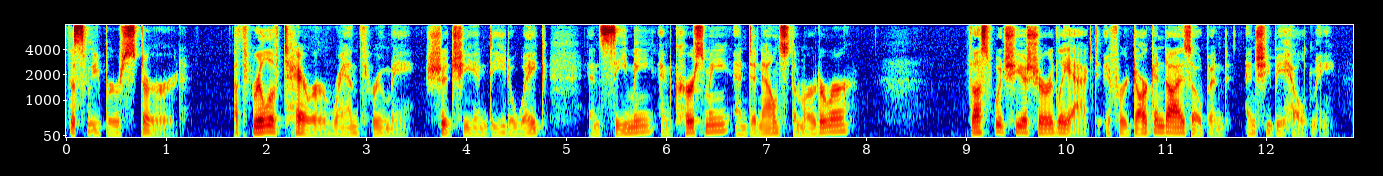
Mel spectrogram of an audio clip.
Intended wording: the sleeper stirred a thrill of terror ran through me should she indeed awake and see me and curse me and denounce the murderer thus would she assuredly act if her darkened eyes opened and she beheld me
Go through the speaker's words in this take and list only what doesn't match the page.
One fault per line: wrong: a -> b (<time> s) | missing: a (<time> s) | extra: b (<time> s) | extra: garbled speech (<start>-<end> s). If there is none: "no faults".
no faults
